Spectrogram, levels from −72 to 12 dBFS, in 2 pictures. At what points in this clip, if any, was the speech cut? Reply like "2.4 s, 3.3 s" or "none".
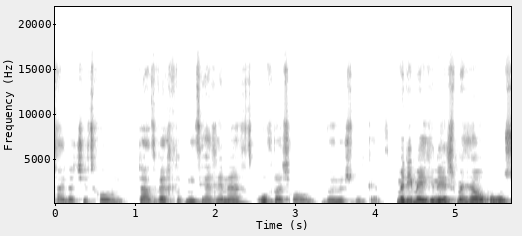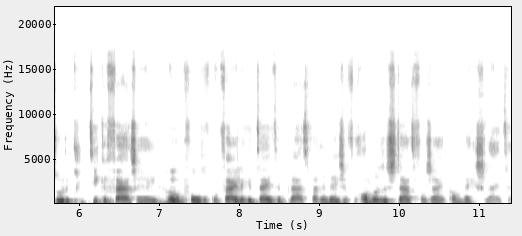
2.9 s, 4.2 s, 7.5 s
